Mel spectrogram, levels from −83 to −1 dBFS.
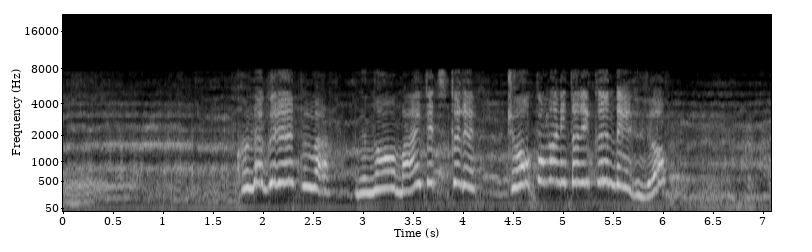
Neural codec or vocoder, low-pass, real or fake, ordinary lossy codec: codec, 16 kHz, 2 kbps, FunCodec, trained on LibriTTS, 25 frames a second; none; fake; none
